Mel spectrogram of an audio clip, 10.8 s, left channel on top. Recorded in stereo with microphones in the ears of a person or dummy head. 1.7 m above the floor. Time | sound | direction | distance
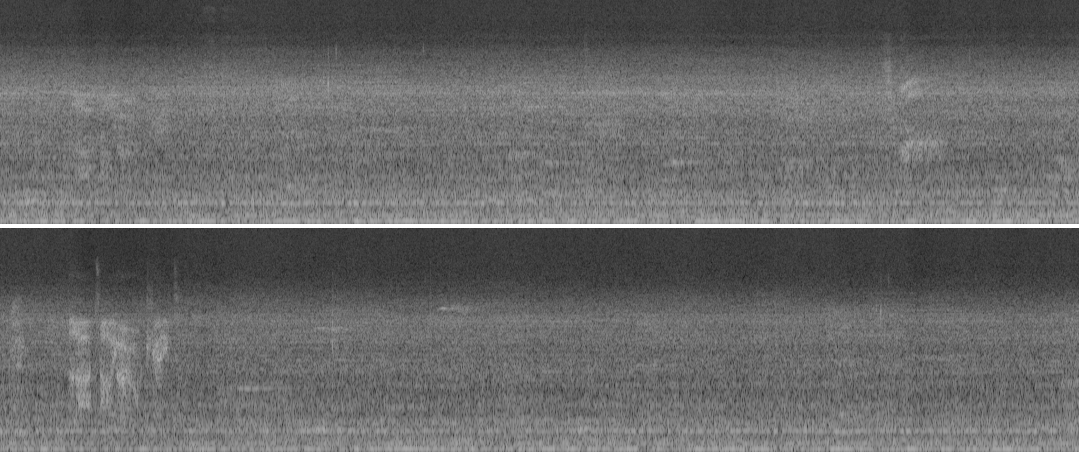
0.7 | whispering | 55° right (ahead or behind) | 1.0 m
